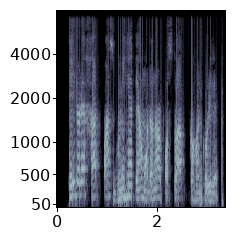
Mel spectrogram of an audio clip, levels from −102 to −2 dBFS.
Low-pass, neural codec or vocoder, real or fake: 7.2 kHz; none; real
